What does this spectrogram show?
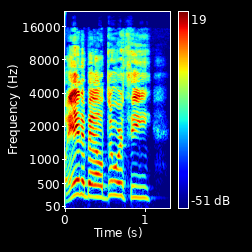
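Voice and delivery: high, carrying call-out yell. Retelling calling names at the door, retelling own yell. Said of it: "I go to the door and I yell".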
